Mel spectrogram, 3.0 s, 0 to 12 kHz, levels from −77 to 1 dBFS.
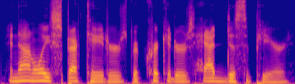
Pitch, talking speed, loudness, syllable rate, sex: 125 Hz, 160 wpm, -19 LUFS, 5.8 syllables/s, male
